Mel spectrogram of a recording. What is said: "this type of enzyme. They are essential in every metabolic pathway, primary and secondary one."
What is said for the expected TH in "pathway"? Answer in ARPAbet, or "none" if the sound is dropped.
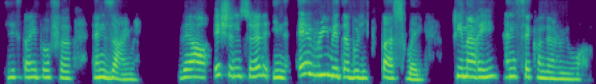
S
